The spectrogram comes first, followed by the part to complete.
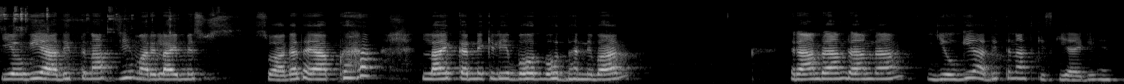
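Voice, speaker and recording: A woman's voice: sits high, steady tone, unhurried, a bit bright. Playful woman hosting a live stream. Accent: Awadhi. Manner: playful teasing, greets viewers by name. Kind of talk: casual live-stream chat reading viewer comments.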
